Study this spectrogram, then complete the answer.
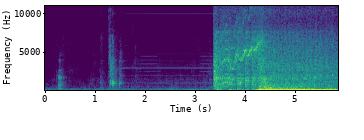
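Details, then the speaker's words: Supercharged GTO V8, first start after fitting tuned ECU: catches after about three seconds and settles into a deep, lumpy but steady rowdy idle; running fine. "well it didn't blow up yeah it sounds pretty rowdy it sounds really good"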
